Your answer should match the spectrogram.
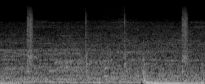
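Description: Background noise of an indoor pool atrium: a low rumble that swells twice, with a couple of sharp clicks and faint scattered tones over it.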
